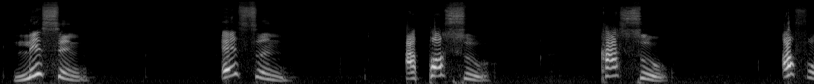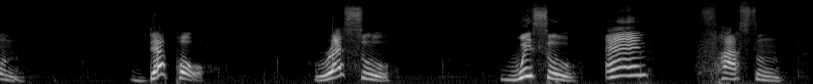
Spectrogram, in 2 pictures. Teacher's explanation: in all these words the letter t is silent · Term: silent t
